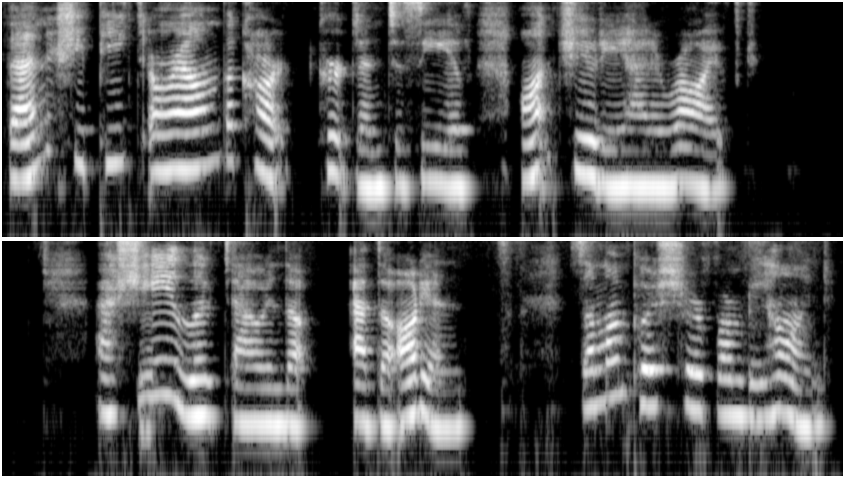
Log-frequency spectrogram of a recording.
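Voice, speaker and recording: A young girl reading a children's story aloud, haltingly, with stumbles and self-corrections. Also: high-pitched, animated. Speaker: storybook reader.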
